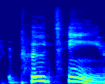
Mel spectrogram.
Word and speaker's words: poutine: on the is it visit how do you pronounce it putain good it was the poutine poutine right yes man I was struggling not to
